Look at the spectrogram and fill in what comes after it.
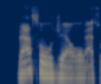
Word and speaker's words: Vasalgel: Yeah, it's spelled V-A-S-A-L-G-E-L. Vassal gel.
